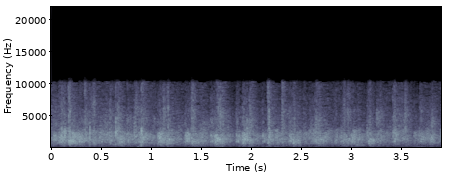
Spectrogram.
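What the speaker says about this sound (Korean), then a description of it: "박수 한번 주세요" An audience applauds in a studio after a presentation, steady dense clapping from many hands holding at an even level for a few seconds.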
